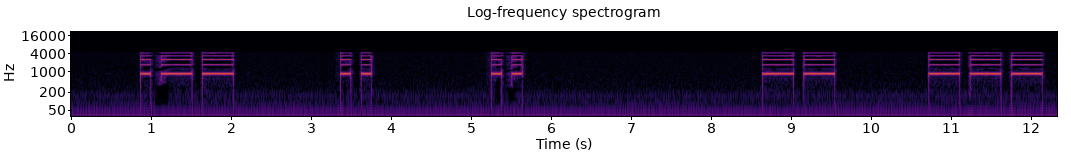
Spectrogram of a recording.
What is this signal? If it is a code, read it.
Morse code, heard as a keyed tone, about 9 wpm, spaced as for 5 wpm, 850 Hz. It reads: WII MO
